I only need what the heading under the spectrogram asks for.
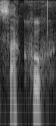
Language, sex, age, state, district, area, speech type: Assamese, male, 45-60, Assam, Kamrup Metropolitan, urban, read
